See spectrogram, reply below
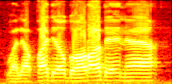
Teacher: نظهر الدال ونقلقلها ولا نضغمها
